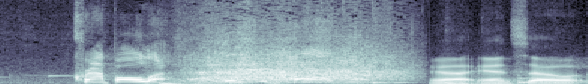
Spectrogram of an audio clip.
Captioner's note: audience laughs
